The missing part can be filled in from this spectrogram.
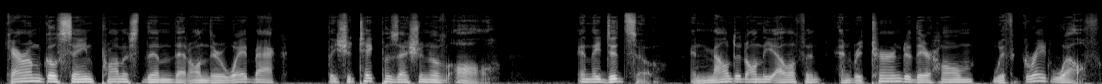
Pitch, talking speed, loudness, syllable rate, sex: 110 Hz, 175 wpm, -19 LUFS, 4.7 syllables/s, male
